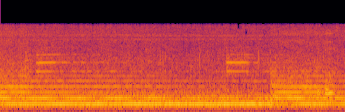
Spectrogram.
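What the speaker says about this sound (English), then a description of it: "Are those fire bells, sir?" Fire bells ringing in colonial Boston, heard as faint tolling bell tones that rise intermittently from a loud, steady, rumbling background.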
